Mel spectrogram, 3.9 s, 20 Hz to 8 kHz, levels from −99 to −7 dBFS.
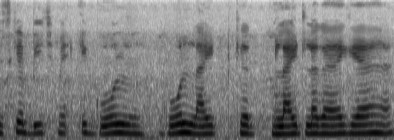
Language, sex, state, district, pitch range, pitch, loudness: Hindi, male, Bihar, Saran, 170-180 Hz, 175 Hz, -15 LUFS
